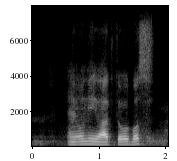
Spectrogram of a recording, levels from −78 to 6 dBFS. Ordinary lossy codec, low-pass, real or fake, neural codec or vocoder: Opus, 16 kbps; 7.2 kHz; fake; codec, 16 kHz, 0.5 kbps, FunCodec, trained on LibriTTS, 25 frames a second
